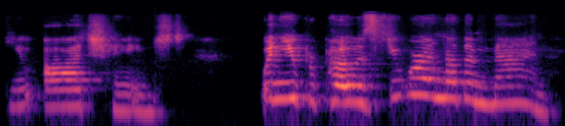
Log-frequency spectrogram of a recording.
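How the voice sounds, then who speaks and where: A woman's voice: high-pitched, animated, a bit bright. A woman in a radio play playing a poor young fiancée who speaks with sorrowful, earnest resolve. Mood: sorrowful, resolute. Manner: earnest, measured, plaintive.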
